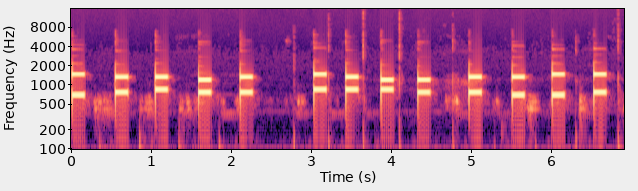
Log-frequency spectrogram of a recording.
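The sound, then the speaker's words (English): A long run of telephone keypad tones, about fourteen short dual-pitched beeps pressed in quick, slightly uneven succession while dialing a long number to reach a phone on a foreign provider, clear with brief gaps between each press and no talking. “Jake has a phone through a foreign provider, so I have to dial an ungodly number of numbers to get into him.”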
